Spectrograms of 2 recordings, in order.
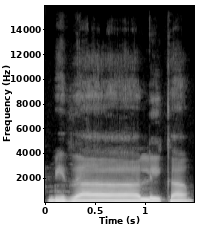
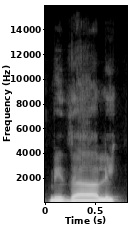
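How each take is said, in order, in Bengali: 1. শব্দটি স্বরবর্ণ দিয়ে শেষ হয়েছে। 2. শব্দটি শুধু ব্যঞ্জনবর্ণ দিয়ে শেষ হয়েছে।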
